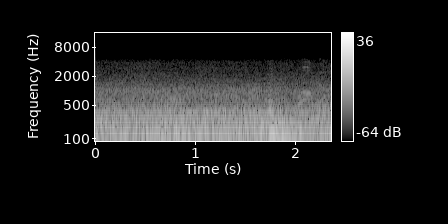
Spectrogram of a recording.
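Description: Car cruising at highway speed, heard from inside the cabin: a steady low rumble of tyre and engine noise.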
